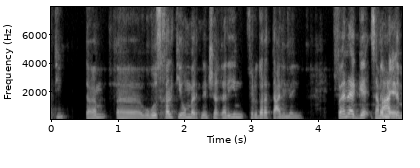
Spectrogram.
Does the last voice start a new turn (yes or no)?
no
